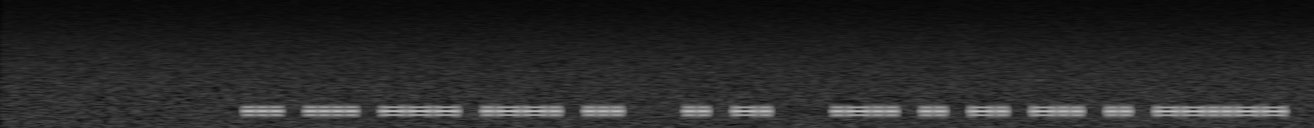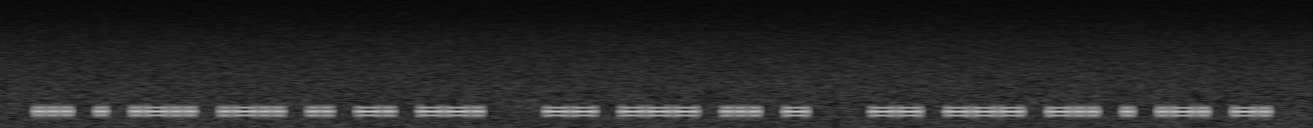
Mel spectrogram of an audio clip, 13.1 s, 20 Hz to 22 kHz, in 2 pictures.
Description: Morse code, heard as a keyed tone, machine-sent, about 36 wpm, spaced as for 31 wpm, 550 Hz. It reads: SHOPS IN LINDI, SELLING MOST MODERN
